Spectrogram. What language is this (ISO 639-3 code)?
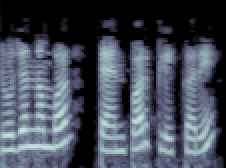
hin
